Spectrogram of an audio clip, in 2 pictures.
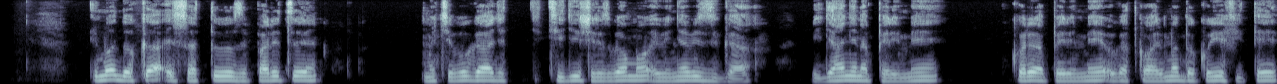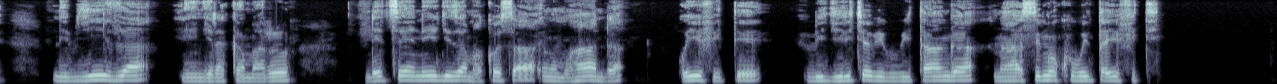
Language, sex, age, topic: Kinyarwanda, male, 25-35, government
